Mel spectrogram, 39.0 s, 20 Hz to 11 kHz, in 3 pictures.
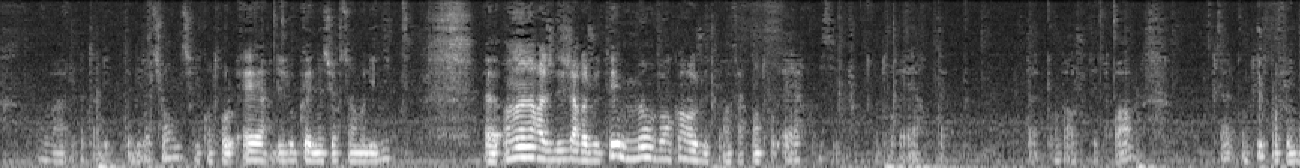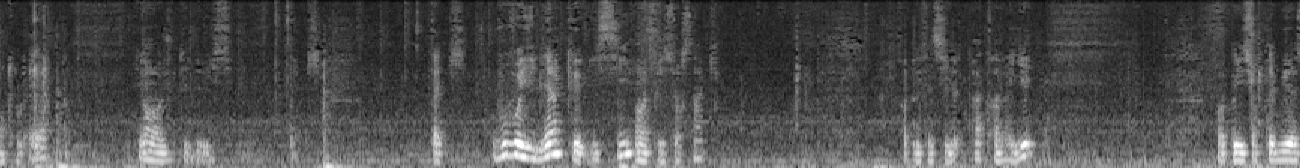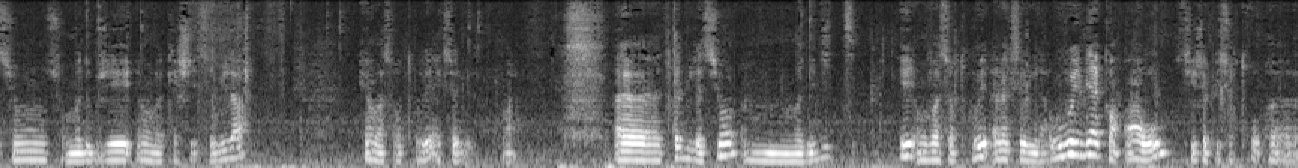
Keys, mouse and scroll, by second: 1.6 Tab, 5.7-7.6 middle drag, 8.5 ctrl+r, 12.4 click, 13.4 ctrl+r, 15.6 click, 17.9-19.1 middle drag, 21.1 KP_5, 25.6 Tab, 28.5 h, 29.5-30.9 middle drag, 32.8 Tab, 34.2 Tab, 34.9 middle click, 38.3 KP_3.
